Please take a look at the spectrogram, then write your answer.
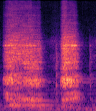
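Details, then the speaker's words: Spring-loaded ridge reamer turned by hand with a ratchet, cutting the ridge at the top of an engine cylinder bore flush with the deck: two rough scraping strokes. "i want to see the blade just come up above the deck if i keep going out the blade is just going to come out and start turning and just start really cutting the bore out on the top where you don't need to cut that bore out on the top"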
